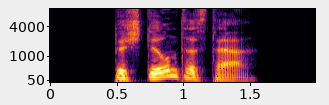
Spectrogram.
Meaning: inflection of bestirnt: 1. strong/mixed nominative masculine singular superlative degree 2. strong genitive/dative feminine singular superlative degree 3. strong genitive plural superlative degree
- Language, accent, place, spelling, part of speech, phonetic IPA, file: German, Germany, Berlin, bestirntester, adjective, [bəˈʃtɪʁntəstɐ], De-bestirntester.ogg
